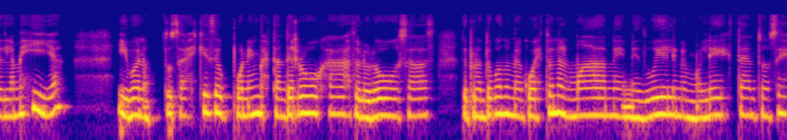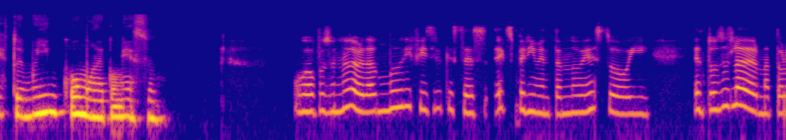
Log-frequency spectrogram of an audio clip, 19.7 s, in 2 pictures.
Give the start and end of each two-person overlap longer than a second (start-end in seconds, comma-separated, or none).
none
